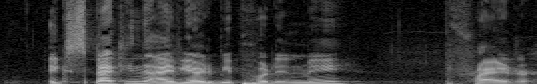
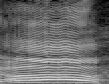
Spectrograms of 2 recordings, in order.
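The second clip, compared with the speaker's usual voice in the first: sharp yelp, much higher and louder; pained yelp; 13 semitones higher, 18 dB louder than usual. Retold or imitated. Patient yelping as the doctor's instrument goes in. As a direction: let out a sudden cry of pain. Procedure hurts, retelling his reaction.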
